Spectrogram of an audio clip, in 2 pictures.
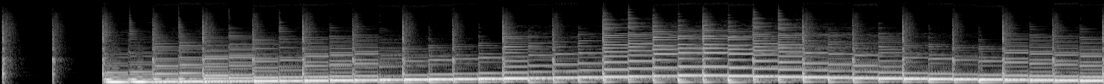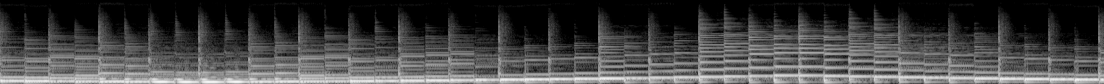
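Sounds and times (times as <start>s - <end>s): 
fast arpeggios at tempo 120: 1.0s - 22.0s.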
